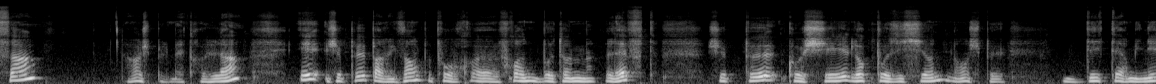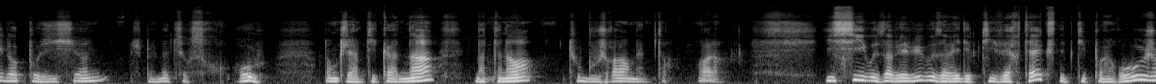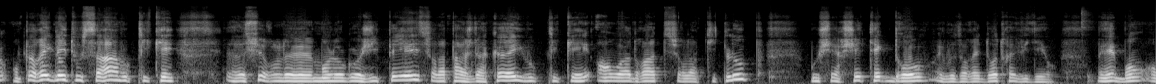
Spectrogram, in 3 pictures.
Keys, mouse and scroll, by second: 9.4-10.1 drag, 11.4 click, 12.0 click, 13.1 click, 14.3 click, 16.4-18.6 drag, 18.7-19.5 scroll up 2, 19.8-20.4 right drag, 20.5 right click, 21.1-21.4 scroll up 1, 21.7 scroll up 1, 22.2-23.4 middle drag.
